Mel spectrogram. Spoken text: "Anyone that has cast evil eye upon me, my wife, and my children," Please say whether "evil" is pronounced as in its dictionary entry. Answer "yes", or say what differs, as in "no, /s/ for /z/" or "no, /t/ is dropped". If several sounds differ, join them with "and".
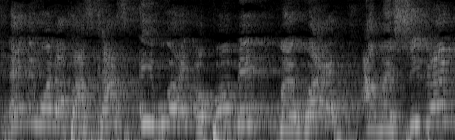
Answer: no, /b/ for /v/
